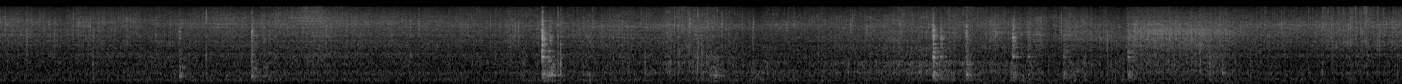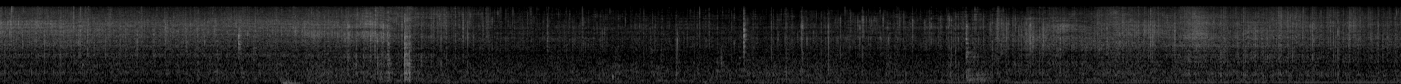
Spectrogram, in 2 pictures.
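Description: Food frying and sizzling steadily while being stirred, with a few sharp clicks, the loudest about five seconds in. The sizzle eases for a few seconds past the middle, then picks up a little.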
